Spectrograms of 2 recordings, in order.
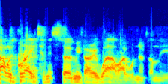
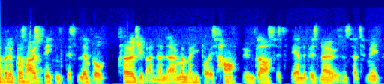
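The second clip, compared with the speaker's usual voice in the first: ordinary delivery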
